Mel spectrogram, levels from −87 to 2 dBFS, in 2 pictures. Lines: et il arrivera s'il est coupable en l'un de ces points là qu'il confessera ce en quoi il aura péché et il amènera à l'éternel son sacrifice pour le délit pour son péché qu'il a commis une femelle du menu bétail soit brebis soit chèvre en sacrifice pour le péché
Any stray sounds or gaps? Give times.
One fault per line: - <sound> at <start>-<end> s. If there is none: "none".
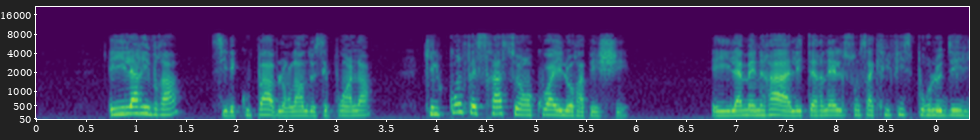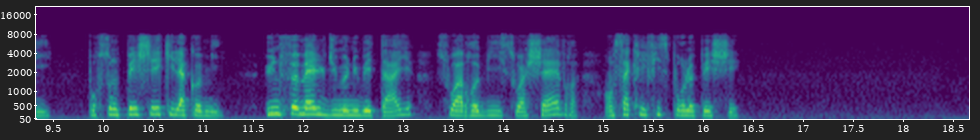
none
